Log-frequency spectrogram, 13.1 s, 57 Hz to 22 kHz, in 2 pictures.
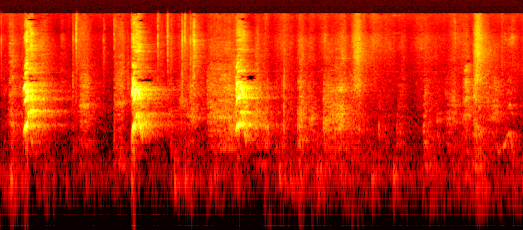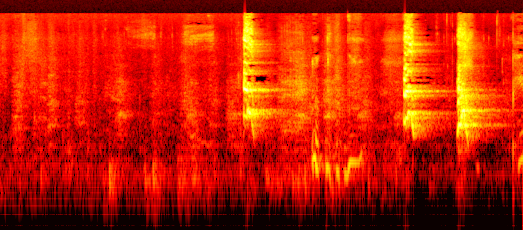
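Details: Husky pup, a Husky, Chihuahua and Lab mix, wrestling in play: short, bright barks in clusters, three spaced about 1.3 seconds apart, then after a quiet stretch of faint scuffling and soft whines three more sharp barks near the end.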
